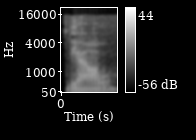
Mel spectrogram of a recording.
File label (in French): "liao2", chinois; Cours-de-Chinois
